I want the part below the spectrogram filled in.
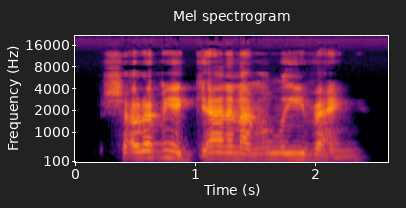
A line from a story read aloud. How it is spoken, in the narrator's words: he mumbled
